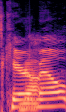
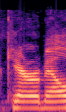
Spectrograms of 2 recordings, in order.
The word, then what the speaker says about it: caramel: so great he said the right way to say is caramel but I say caramel I think I say caramel it's a regional thing so don't make fun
